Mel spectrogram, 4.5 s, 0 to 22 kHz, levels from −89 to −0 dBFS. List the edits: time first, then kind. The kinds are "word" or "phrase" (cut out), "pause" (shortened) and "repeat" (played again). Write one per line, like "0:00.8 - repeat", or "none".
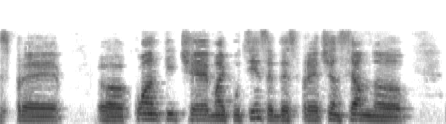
0:01.3 - word
0:02.7 - word
0:03.2 - word

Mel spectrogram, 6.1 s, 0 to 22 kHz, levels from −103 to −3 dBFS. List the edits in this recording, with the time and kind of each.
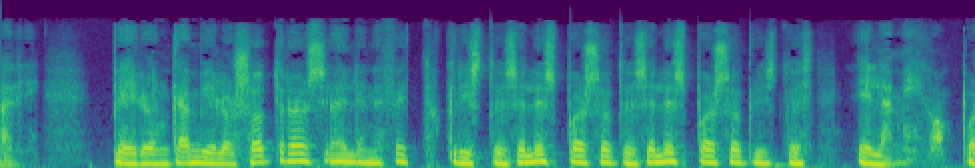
0:02.1 - phrase
0:03.8 - repeat
0:05.2 - pause

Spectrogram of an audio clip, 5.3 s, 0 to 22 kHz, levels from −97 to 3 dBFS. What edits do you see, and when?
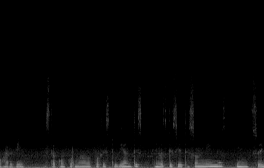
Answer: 0:02.0 - word

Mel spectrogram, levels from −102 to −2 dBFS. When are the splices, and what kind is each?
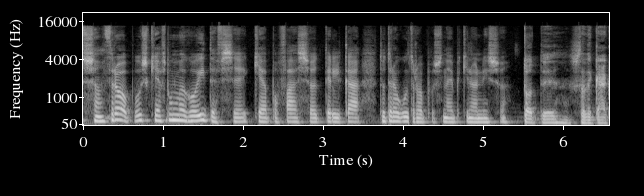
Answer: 0:01.0 - word
0:04.1 - phrase

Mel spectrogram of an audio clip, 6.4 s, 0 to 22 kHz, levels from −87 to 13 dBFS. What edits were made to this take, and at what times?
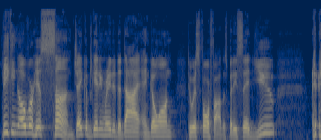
none

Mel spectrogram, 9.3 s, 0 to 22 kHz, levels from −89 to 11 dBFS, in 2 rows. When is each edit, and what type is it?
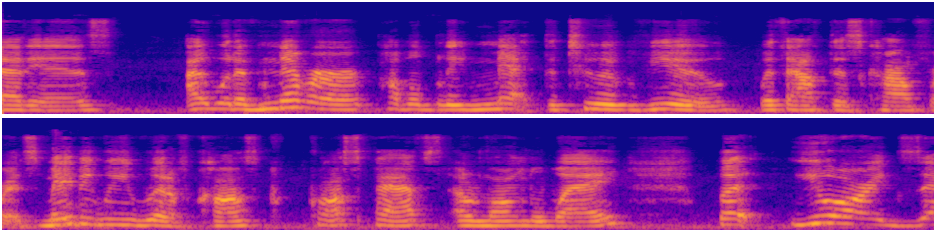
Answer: none

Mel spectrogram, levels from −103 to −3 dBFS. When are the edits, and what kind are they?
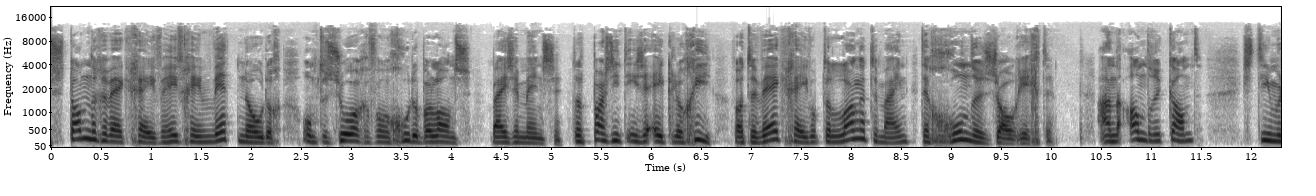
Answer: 0:05.2 - pause
0:08.6 - pause
0:10.4 - pause

